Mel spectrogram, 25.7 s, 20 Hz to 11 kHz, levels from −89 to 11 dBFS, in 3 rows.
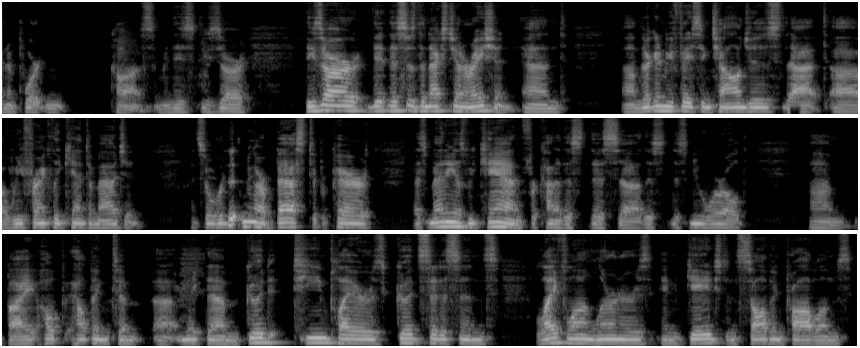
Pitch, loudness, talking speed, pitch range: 110 Hz, -29 LUFS, 165 wpm, 105-120 Hz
